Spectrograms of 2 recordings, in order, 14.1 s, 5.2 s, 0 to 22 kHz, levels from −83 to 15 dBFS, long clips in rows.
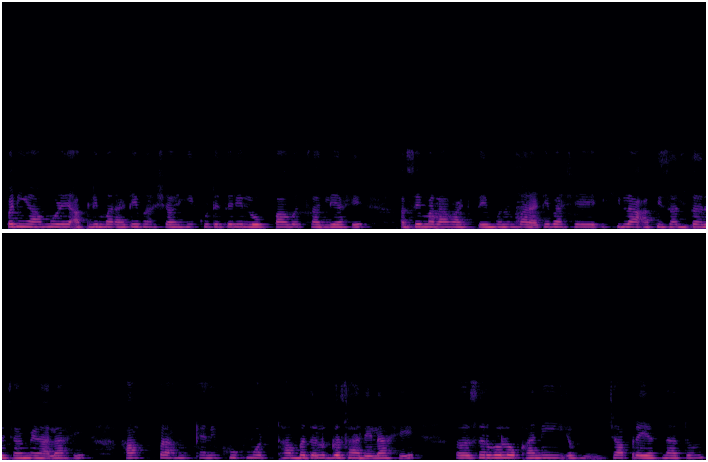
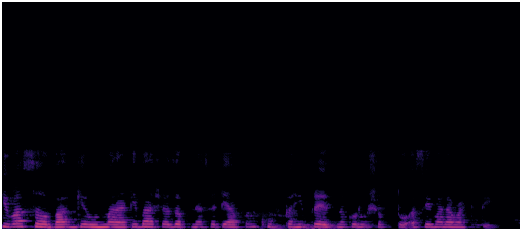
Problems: constant background noise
